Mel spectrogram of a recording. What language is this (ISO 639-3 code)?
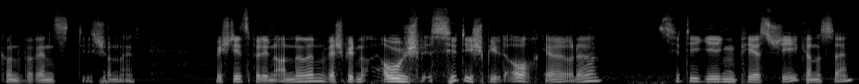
deu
